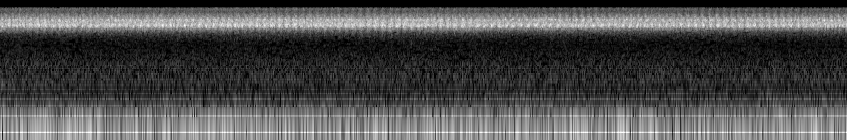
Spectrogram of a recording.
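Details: Crickets at night, a dense, unbroken high shrill trill that holds steady in pitch and volume throughout, with no other clear sounds.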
